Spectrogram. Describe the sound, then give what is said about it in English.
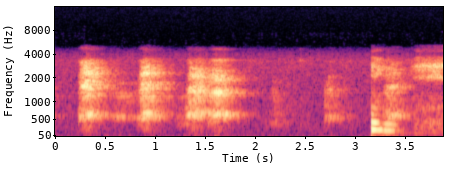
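Dogs bark at something outside, several sharp barks in a quick, uneven series, loud and distinct, followed by a burst of mixed noise. “Sorry, my boys decided they have to bark at something outside.”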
